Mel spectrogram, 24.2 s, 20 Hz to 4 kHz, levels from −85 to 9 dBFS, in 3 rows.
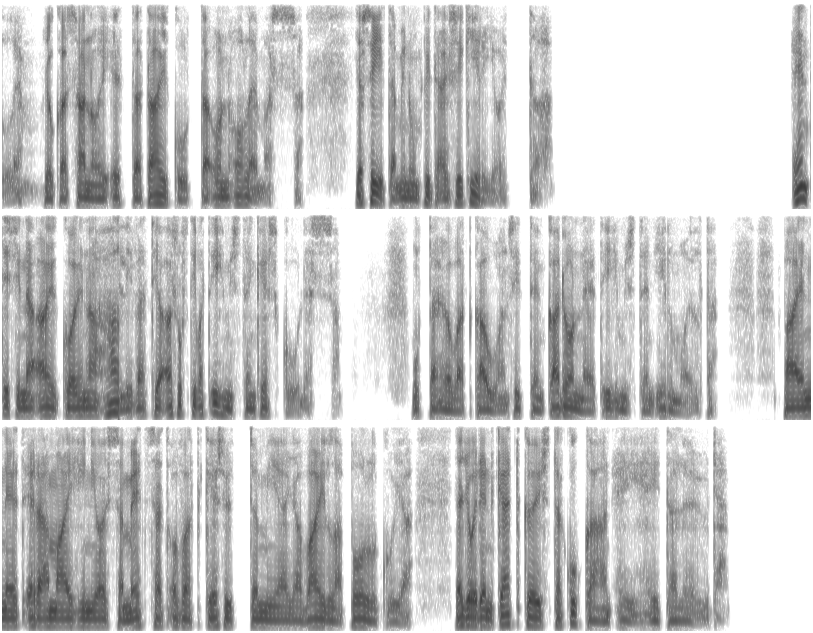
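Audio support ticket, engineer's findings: Skip ahead, 9.26–9.28 s. Audio jumps forward with basically no gap; about 0.7 s just gone, both sides butted together. Jitter buffer, probably overflowed and dumped the backlog when late audio piled up. Latency drops by the same amount.

Jitter buffer speed-up, 9.35–10.88 s. Sounds rushed, pitch unchanged, running about 13% fast. Buffer still overfull after the skip, so it's snipping out tiny pitch-period chunks back to back, roughly 0.2 s trimmed overall. 12.22–12.89 s: same again, milder, about 7% fast, maybe 70 ms removed.

Background: everything above 4 kHz is missing, which points to a G.711 mu-law narrowband call path.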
